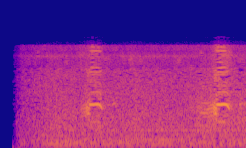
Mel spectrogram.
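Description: Outdoor ambience fading up from silence, with a single short honking bird call just under a second in.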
